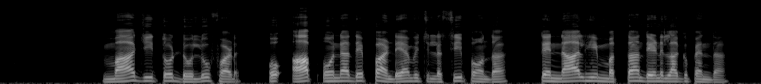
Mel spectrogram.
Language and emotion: Punjabi, neutral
